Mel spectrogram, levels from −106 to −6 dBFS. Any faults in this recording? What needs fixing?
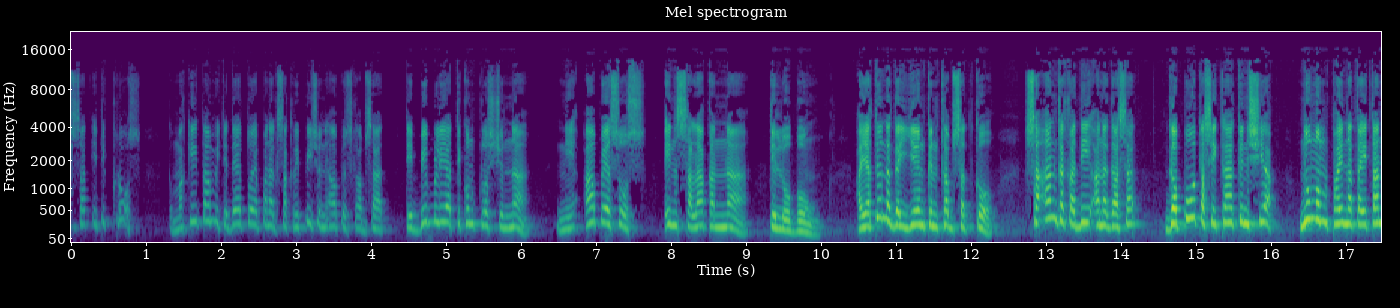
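Automatic gain rising runs from 0.58 s to 11.9 s. The level control judged the incoming speech too quiet and pushed its gain up slowly, by about 18 dB over those eleven-odd seconds. Because the whole signal is being amplified, the voice and the room noise beneath it swell together, so the background grows steadily louder. To prevent it, set the input gain correctly before recording and disable automatic gain control, or give it a fixed target level.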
